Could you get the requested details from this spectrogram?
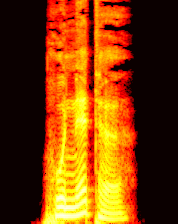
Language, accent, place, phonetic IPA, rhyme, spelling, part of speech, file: German, Germany, Berlin, [hoˈnɛtə], -ɛtə, honette, adjective, De-honette.ogg
- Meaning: inflection of honett: 1. strong/mixed nominative/accusative feminine singular 2. strong nominative/accusative plural 3. weak nominative all-gender singular 4. weak accusative feminine/neuter singular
